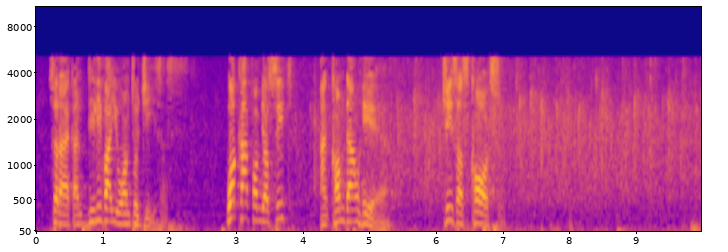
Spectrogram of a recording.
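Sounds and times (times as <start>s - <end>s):
speech: 0.2s - 2.2s, 2.8s - 5.4s, 6.1s - 7.1s
congregation clapping during a church altar call: 3.9s - 9.9s.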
